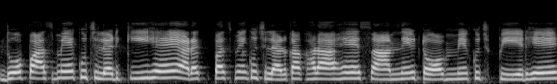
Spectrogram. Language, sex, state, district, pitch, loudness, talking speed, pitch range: Hindi, female, Bihar, Gaya, 270 Hz, -15 LUFS, 205 wpm, 255-285 Hz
